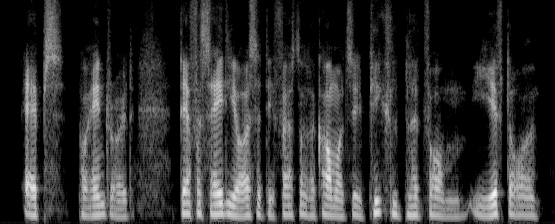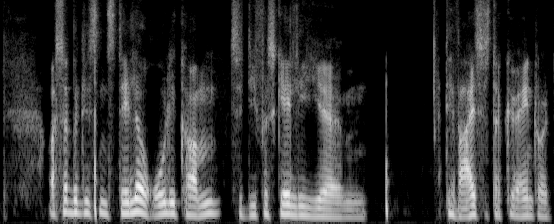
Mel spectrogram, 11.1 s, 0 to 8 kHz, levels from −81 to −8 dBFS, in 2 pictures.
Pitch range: 115-140 Hz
